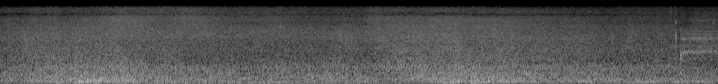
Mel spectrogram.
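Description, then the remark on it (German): A steady, dense roar of wind and breaking waves on the open coast of Lamb Holm in Scotland's Orkney Islands, continuous and fairly loud throughout with only slight swells in intensity, and no voices. “Ein Kleinod italienischer Kirchenkunst mitten auf Lempholm zwischen Schafen, Wellen und Wind, das es nur gibt wegen eines deutschen U-Bootes.”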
